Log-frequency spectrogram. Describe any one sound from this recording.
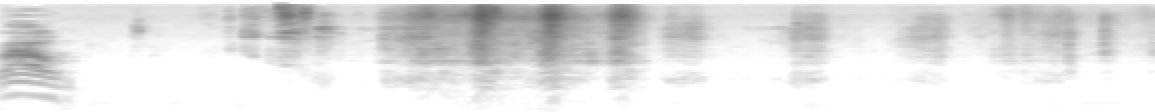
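A man crunches a crisp while chewing.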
